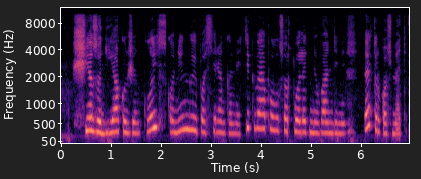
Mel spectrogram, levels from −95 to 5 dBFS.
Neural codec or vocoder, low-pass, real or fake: vocoder, 22.05 kHz, 80 mel bands, Vocos; 9.9 kHz; fake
